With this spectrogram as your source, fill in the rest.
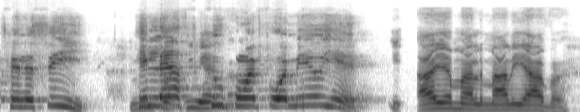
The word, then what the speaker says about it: Iamaleava: Iamaleava. No, it's Nico Iamaleava.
